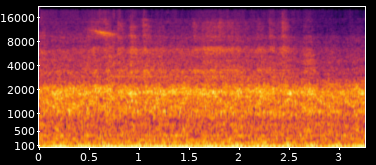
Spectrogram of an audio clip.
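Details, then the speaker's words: First Gen Cummins diesel idling after the fuel was turned up: deep, steady clatter with an even beat and no hunting, sounding about stock on fuel now; normal idle. "that's a lot better I'd say that's probably about stock right now"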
